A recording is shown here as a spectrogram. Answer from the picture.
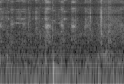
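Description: Pomeranian puppy whimpering faintly in a few short, high squeaks, with a soft low thump about a second in.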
